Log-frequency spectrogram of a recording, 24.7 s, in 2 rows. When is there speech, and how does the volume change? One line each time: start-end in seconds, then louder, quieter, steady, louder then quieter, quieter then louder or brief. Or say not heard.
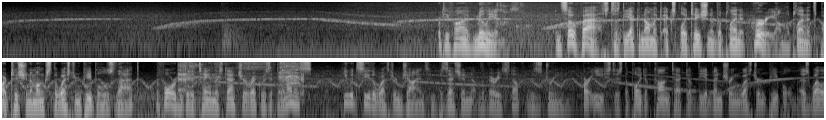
6.5-24.6 quieter.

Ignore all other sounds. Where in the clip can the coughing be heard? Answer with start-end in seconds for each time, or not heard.
7.4-8.0, 14.9-16.9.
